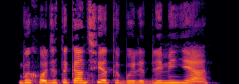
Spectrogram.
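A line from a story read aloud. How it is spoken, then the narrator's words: Plain. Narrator (Russian): сказала я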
